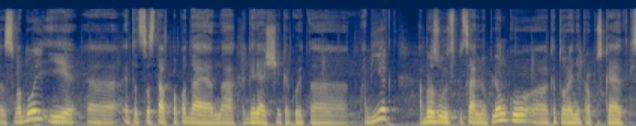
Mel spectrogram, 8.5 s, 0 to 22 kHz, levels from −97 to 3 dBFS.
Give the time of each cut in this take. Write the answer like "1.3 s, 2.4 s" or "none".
3.2 s, 4.7 s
